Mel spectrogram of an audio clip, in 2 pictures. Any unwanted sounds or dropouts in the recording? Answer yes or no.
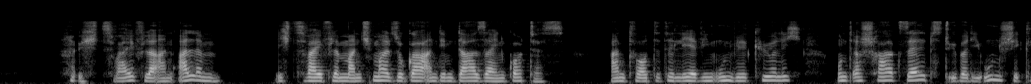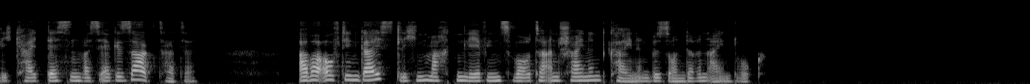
no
